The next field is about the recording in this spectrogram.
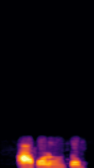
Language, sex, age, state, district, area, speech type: Odia, female, 18-30, Odisha, Subarnapur, urban, conversation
